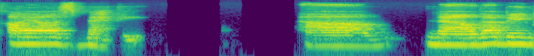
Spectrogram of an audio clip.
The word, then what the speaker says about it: Ayaz Mehdi: it um so i'll start with saying uh pronouncing my name correctly for everyone um it's ayaz matthew um now that being said um where do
